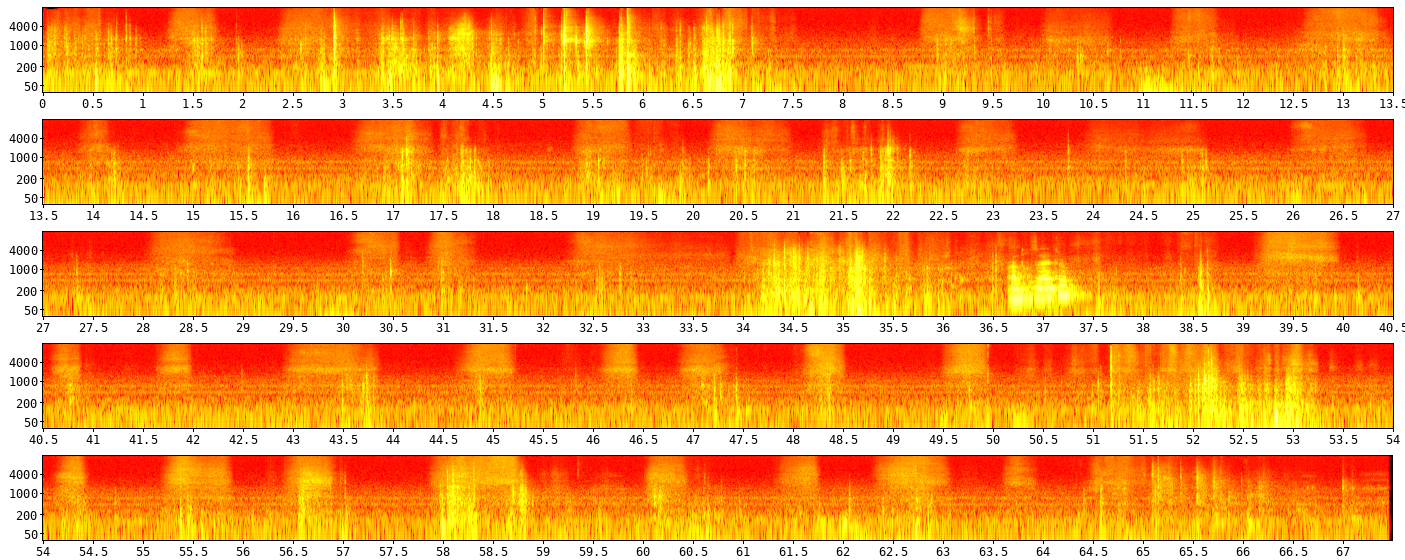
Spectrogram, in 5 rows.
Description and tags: fh Paper Swipe 01 01
swiping paper over table surface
